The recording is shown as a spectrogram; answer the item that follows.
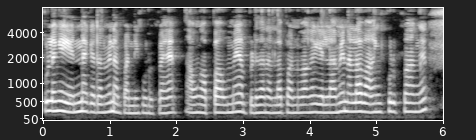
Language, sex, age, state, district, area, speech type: Tamil, female, 30-45, Tamil Nadu, Thoothukudi, urban, spontaneous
